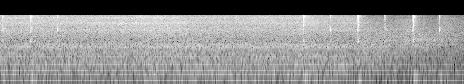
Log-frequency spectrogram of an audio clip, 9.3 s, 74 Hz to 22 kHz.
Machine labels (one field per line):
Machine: valve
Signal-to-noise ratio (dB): -6 dB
